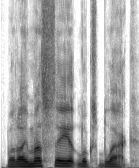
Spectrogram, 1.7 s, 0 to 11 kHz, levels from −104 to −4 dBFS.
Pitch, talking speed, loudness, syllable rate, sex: 145 Hz, 240 wpm, -15 LUFS, 4.6 syllables/s, male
